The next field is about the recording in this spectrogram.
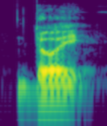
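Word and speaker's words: দই: So it was a time for dahi, or dahi. How do you say in Bengali? Dahi. Dahi. Dahi? Doi, yes.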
